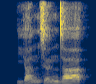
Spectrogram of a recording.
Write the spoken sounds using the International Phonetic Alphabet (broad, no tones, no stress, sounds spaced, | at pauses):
j a n z ə n d a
